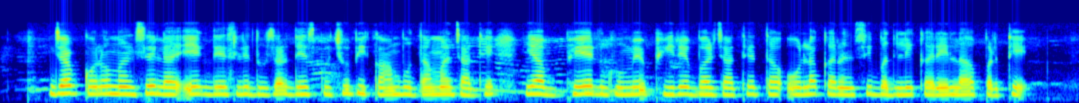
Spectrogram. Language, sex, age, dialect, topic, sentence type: Chhattisgarhi, female, 18-24, Central, banking, statement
